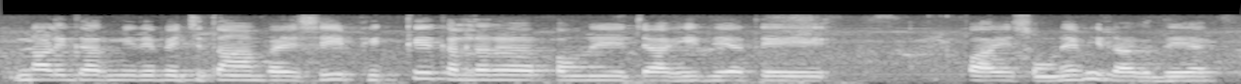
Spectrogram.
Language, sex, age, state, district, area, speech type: Punjabi, female, 60+, Punjab, Bathinda, rural, spontaneous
